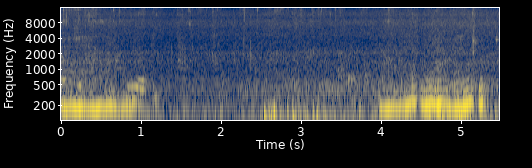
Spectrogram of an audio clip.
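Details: Huge stray tomcat appearing at a feeding of resident cats, territorial tension before a fight; low, wavering drawn-out moan in two bouts, one at the start and one near the end, over faint background noise.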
